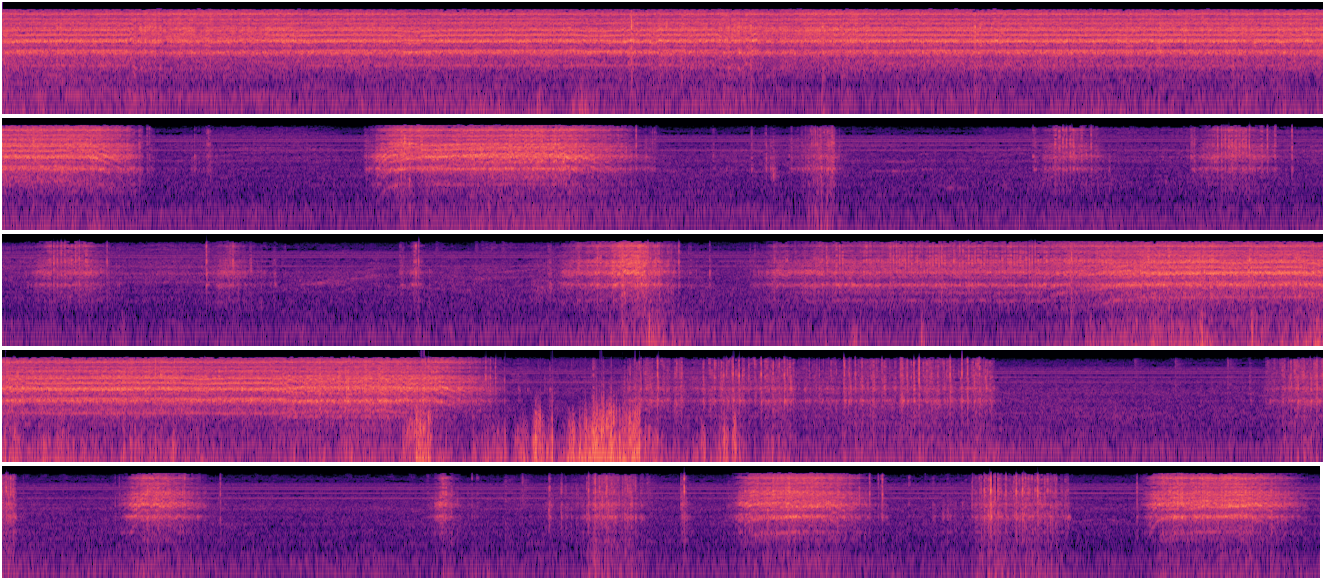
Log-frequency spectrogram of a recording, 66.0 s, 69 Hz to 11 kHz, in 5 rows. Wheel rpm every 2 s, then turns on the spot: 160, 160, 160, 160, 160, 160, 160, 20, 70, 70, 0, 10, 20, 10, 0, 0, 10, 60, 100, 160, 160, 150, 20, 20, 10, 0, 10, 10, 0, 10, 70, 20, 70.
14-16 18-20 46-50 58-60 62-64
